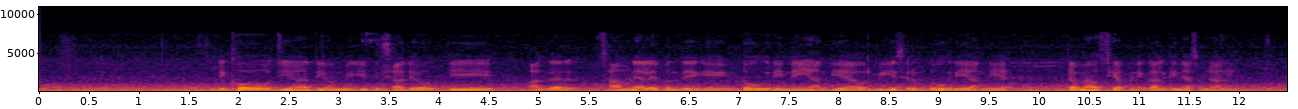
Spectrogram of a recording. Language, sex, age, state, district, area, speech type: Dogri, male, 30-45, Jammu and Kashmir, Jammu, urban, spontaneous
